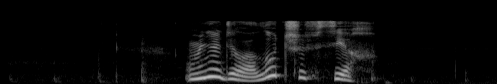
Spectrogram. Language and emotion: Russian, positive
